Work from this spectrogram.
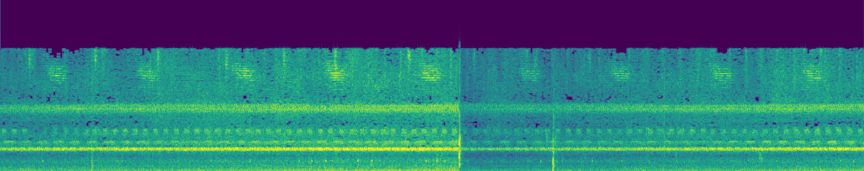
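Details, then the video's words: Grass insects keep up a level, shrill ringing drone with fast rhythmic chirps layered higher, beside a fire whose loud snaps punctuate the middle, after which the chorus continues slightly softer. "풀벌레 소리"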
